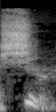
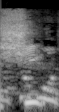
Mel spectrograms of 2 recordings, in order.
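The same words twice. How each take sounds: First: The word is said with a falling tone. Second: The word is said with a flat tone. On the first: "the falling tone is a "xi,"" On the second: "which is the flat tone, the first tone"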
